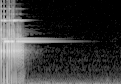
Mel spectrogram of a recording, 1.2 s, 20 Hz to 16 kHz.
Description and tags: Small tea cup quickly placed on a table and rattling as a result.
Recorded in a basement book and document storage room. Recording hardware: LG laptop, Edirol FA66 interface, Shure SM57 microphone; software: Audacity (free audio editor).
